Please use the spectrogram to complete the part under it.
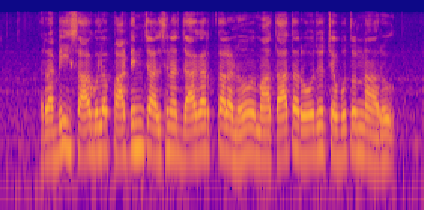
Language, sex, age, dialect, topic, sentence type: Telugu, male, 25-30, Central/Coastal, agriculture, statement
